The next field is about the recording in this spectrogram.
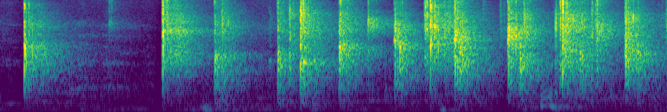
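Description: slow clap

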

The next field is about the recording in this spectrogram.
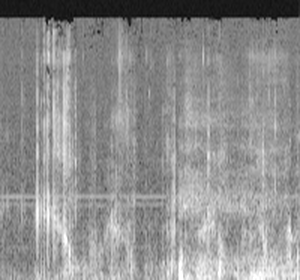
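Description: someone chewing food

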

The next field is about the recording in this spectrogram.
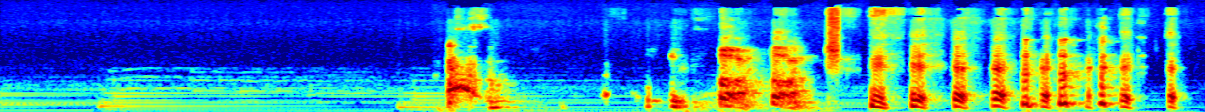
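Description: coughing fit

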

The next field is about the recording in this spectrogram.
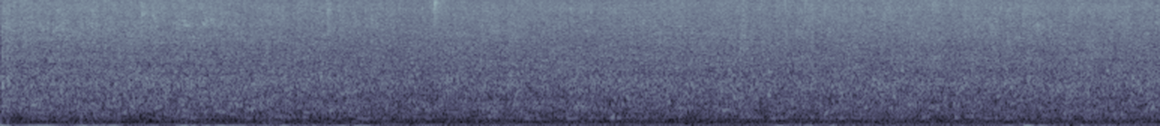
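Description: river water flowing

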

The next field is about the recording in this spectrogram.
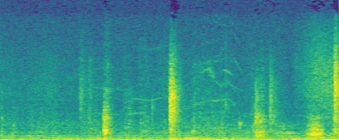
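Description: dog panting and whimpering

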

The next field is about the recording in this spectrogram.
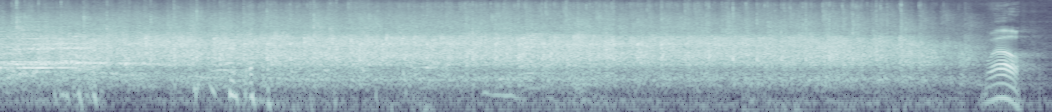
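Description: audience applauding and cheering

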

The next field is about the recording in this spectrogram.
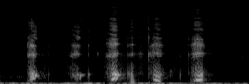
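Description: hiccups

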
